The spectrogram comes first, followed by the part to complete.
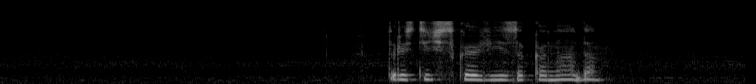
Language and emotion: Russian, neutral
